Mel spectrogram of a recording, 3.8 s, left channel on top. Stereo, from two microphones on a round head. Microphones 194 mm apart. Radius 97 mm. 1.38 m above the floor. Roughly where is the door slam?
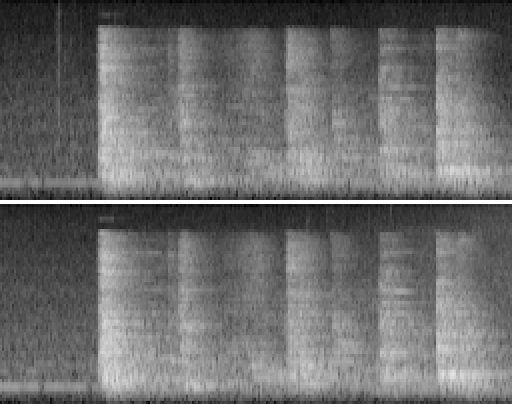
Centre.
